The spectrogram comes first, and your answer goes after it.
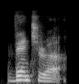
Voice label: "venturer", Indian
